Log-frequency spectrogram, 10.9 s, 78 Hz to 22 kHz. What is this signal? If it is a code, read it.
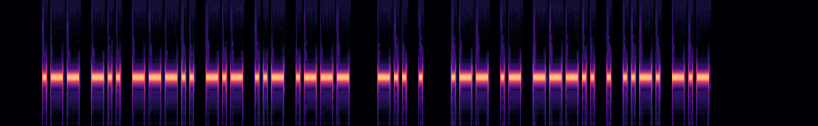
Morse code, heard as a keyed tone, about 21 wpm, 700 Hz. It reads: WD8KUJ DE WA8EFK
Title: USA Callsign DE Callsign 22wpm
